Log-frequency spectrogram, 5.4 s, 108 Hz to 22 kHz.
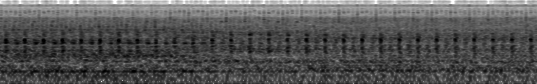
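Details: Hyundai Elantra 1.8 petrol at idle: sharp, light, very regular metallic tapping close to two a second. Present cold and warm, stronger with rising revs; internal knock, source unknown.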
